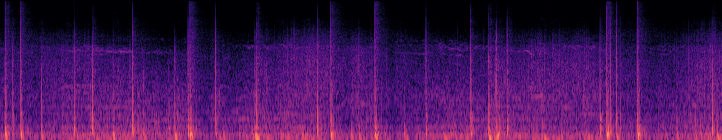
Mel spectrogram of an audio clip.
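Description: Fireworks display: aerial shells bursting overhead, a fast uneven run of sharp bangs, two or three a second, over a steady rumble and crackle.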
